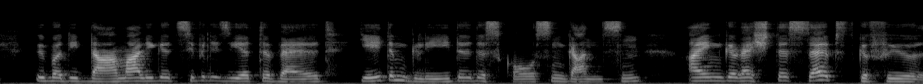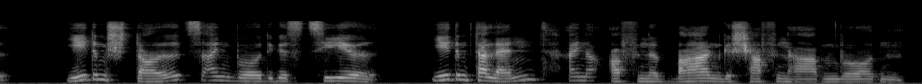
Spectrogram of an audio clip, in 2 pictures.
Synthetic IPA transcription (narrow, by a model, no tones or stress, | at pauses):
ʔyːbɐdiːdaːmaːlɪɡət͡siviliziːɐtʰəvɛlt | jeːdəmɡliːdədɛsɡ̥ʁoːsn̩ɡant͡sn̩ | ʔaɪnɡəʁɛɕtəsz̥ɛlpstɡ̥əfyːl | jeːdəmʃtɔlt͡saɪnvʏɐdɪɡəst͡siːl | jeːdəmtʰalɛntʔaɪnəʔɔfənəbaːnɡəʃafən̩haːbm̩vʏɐdn̩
